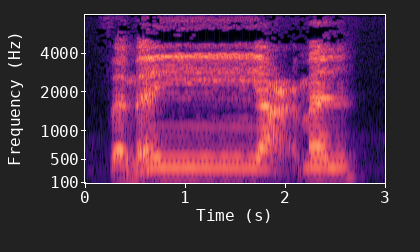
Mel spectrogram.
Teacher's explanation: Nah, idgham bi gunnah itu gunnahnya merupakan gunnah yang paling atau sangat sempurna. Jadi harus ditahan gunnahnya atau dipanjangkan gunnahnya 2-3 harokat.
